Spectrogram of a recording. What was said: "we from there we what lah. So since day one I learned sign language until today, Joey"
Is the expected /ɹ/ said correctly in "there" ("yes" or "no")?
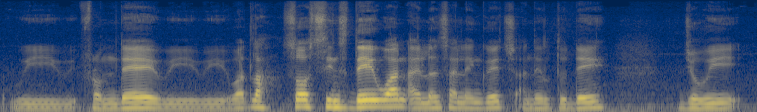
no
